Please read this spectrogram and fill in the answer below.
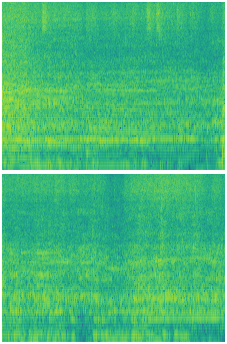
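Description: Electric jigsaw running steadily as it cuts a circular speaker-driver hole in an MDF board, with one sharp click a little over four seconds in.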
